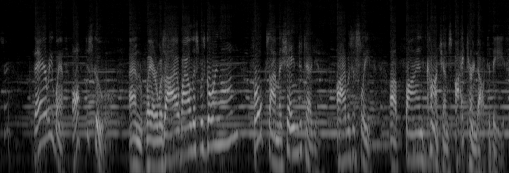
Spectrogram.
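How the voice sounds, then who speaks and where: High-voiced folksy little cricket. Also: male voice, low-quality recording. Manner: folksy, confiding storyteller. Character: small folksy cricket conscience, chatty, earnest, protective. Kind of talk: 1930s radio drama narration. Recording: vintage radio broadcast with music.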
